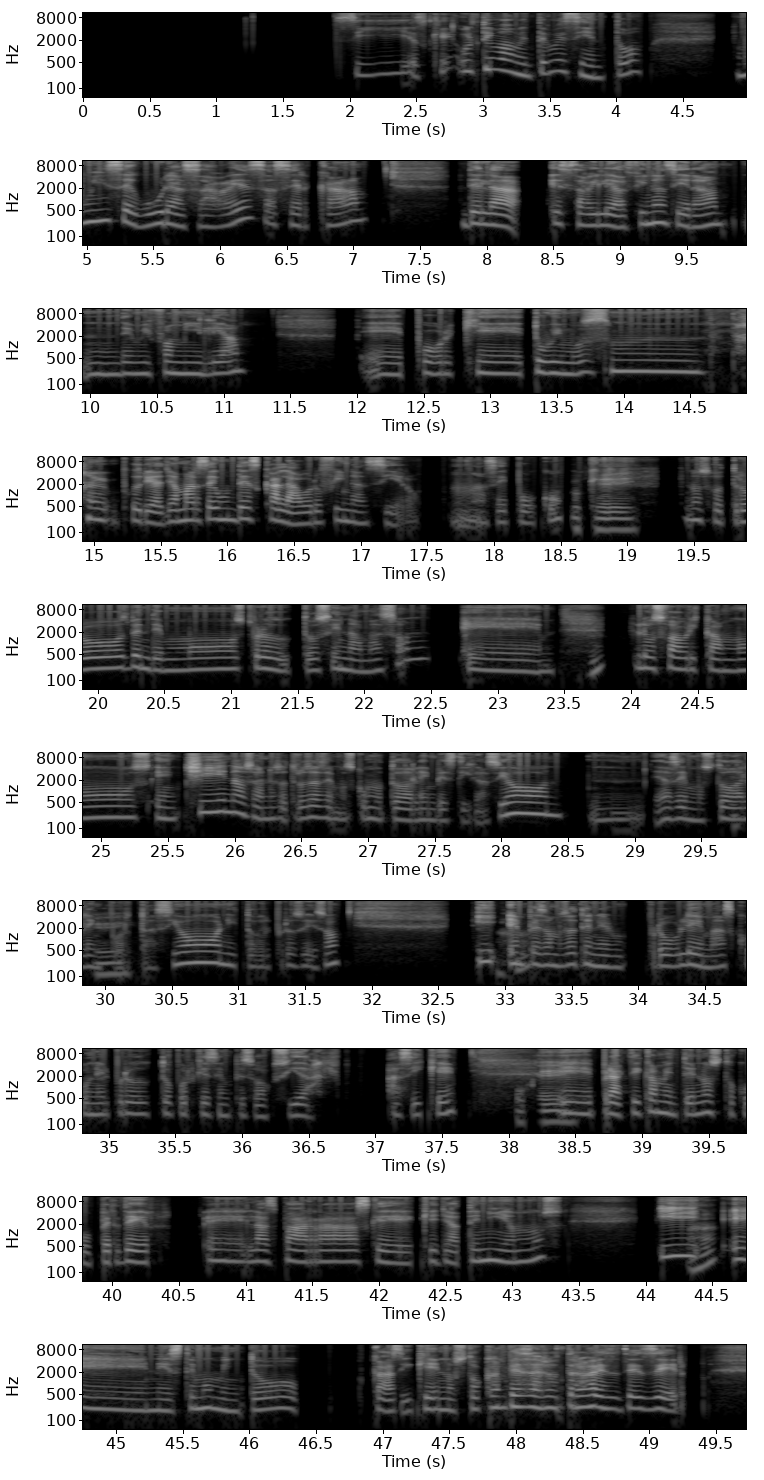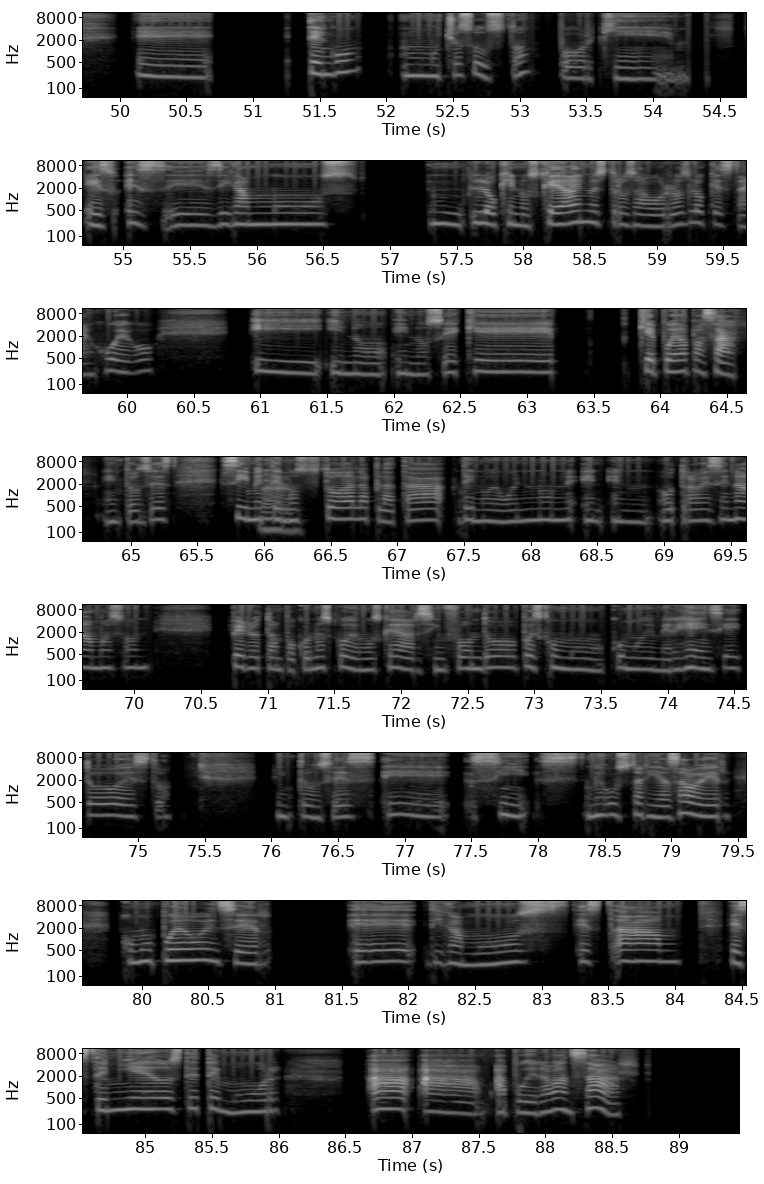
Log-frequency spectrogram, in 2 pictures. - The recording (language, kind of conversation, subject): Spanish, advice, ¿Qué te genera incertidumbre sobre la estabilidad financiera de tu familia?
- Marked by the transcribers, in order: distorted speech; chuckle; laughing while speaking: "empezar otra vez"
